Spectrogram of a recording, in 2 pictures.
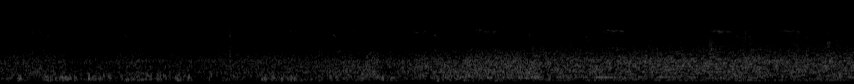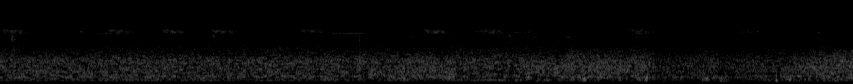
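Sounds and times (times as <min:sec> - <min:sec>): faint outdoor background hiss: 0:00.0 - 0:17.0
small bird chirping: 0:07.2 - 0:16.9.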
